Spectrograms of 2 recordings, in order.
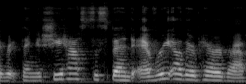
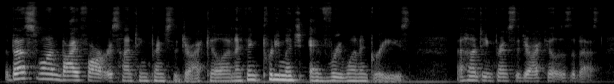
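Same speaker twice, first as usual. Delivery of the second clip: ordinary talk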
